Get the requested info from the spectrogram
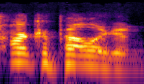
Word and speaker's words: archipelago: And it's Archipelago, by the way. – It's what? – Archipelago. – Oh, the S is silent? Come on. – The second. – Reminds me like Billy Madison. Spell rock. R-O-K? Yeah, it's R-O-C-K. Oh, the C is silent.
